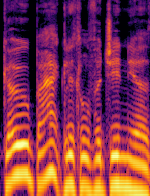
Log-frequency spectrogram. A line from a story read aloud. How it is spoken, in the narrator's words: they cried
